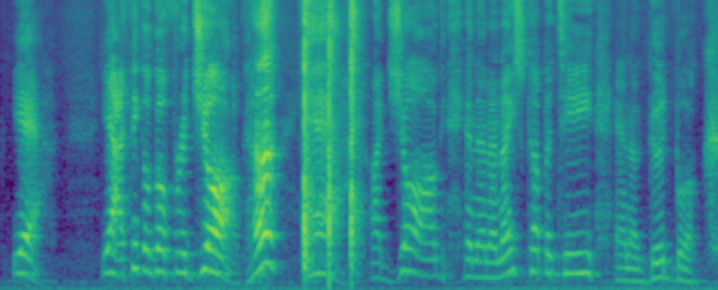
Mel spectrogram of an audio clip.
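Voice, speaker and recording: A man performs a frayed, struggling actor in a theatrical monologue, pleading and bargaining. His pitch swings widely as he moves between hushed confession and outburst. He keeps interrupting himself, jittery and desperate.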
